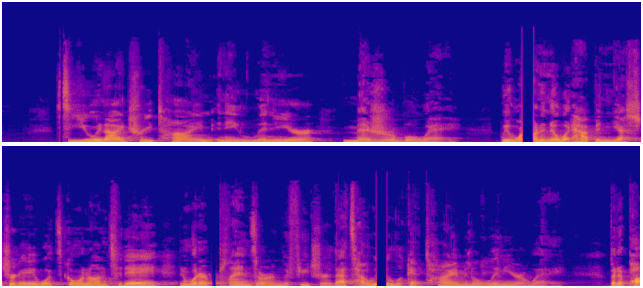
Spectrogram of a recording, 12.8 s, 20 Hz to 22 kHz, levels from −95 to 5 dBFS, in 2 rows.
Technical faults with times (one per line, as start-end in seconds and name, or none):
0.58-0.61 Bluetooth stall
5.19-5.31 Bluetooth stall
8.48-8.53 Bluetooth stall
10.13-10.24 Bluetooth stall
